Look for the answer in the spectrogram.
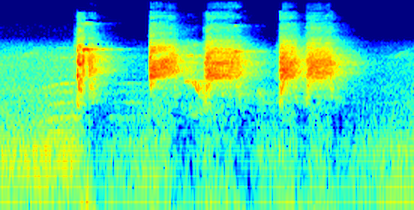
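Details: Black francolin giving a loud, harsh call: a short rasp followed by a grating phrase of three drawn-out, scratchy notes, each falling at its end, over faint background hum.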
